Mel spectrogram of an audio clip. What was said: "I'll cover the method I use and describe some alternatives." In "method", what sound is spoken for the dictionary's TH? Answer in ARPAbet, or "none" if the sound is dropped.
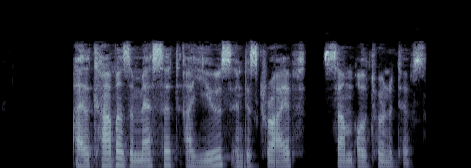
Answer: S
